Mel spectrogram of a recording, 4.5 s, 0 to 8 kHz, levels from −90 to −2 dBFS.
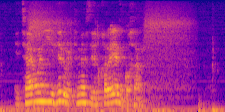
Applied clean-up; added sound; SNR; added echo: none; Hiss / Breathing; 18 dB; reverberation time 0.6 s.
